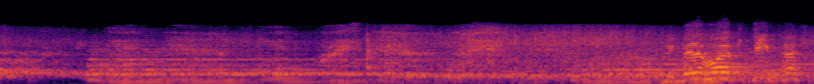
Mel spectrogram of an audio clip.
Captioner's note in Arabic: آن تهمس بصوت غير مفهوم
